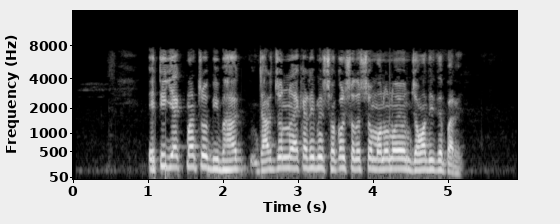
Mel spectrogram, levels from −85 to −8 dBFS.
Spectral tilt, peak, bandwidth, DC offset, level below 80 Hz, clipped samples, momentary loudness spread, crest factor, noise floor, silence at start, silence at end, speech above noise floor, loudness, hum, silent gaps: -5 dB/octave; -4 dBFS; 7.8 kHz; under 0.1%; -54 dBFS; under 0.1%; 6 LU; 16 dB; -64 dBFS; 1 s; 0.75 s; 46 dB; -19 LUFS; none; none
